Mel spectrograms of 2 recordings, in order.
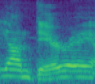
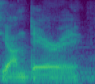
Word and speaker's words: Yandere: Is it Yandere? I'm never sure. Obviously, I want to say Yandere because that would be like the American pronunciation, but I think it's Yandere.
